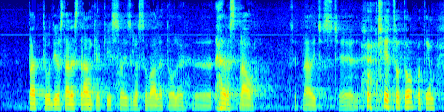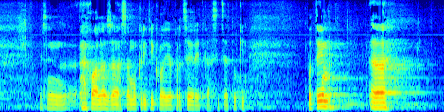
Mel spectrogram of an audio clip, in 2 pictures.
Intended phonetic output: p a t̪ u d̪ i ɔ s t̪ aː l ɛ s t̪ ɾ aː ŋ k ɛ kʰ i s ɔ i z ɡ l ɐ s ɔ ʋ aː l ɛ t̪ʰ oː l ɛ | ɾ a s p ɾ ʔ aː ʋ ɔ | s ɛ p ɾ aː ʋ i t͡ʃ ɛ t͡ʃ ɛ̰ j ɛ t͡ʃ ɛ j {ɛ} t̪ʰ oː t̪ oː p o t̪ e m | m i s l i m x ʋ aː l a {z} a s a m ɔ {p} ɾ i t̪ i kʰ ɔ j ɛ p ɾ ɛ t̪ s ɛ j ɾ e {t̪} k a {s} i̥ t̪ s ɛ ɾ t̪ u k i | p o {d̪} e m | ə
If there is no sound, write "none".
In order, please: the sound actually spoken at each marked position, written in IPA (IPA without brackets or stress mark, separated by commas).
ɛ, z, k, t̪, s, t̪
